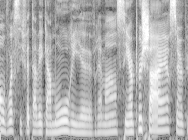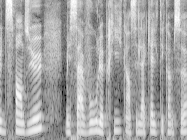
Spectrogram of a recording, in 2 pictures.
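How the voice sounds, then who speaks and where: A woman speaks at medium pitch with a Quebec accent. The recording is very clean, with a silent background. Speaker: wine video host. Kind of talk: casual vlog monologue. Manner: hesitant, many fillers; enthusiastic.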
